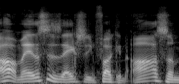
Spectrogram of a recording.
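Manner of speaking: normal talking voice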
